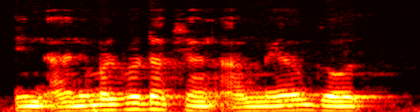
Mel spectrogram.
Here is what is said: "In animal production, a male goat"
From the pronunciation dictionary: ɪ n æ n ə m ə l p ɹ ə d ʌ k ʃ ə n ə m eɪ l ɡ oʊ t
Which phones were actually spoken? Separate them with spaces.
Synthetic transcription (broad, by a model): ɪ n æ n ə m ə l p ɹ ə d ʌ k ʃ ə n ə m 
